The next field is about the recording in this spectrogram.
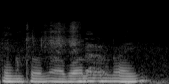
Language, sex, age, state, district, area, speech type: Telugu, male, 18-30, Telangana, Nalgonda, urban, spontaneous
